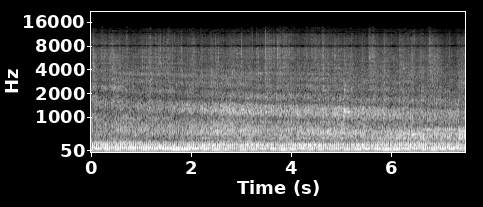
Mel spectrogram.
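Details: Murray riding mower, first run of the year after long storage and a mouse nest cleaned out; gas half full and not old, filter unchanged. A steady single-cylinder drone at constant speed with no stumbles or surging; running perfectly.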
